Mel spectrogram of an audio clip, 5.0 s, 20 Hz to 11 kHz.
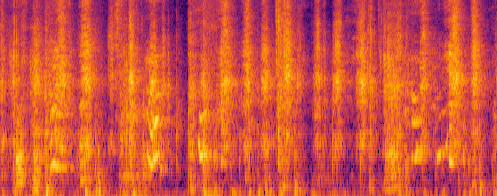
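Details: Two Pomeranian dogs barking together in a duet, recorded 10 November 2015. Dense, overlapping yappy barks and yips run continuously with no pauses. The voices are rough and high.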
